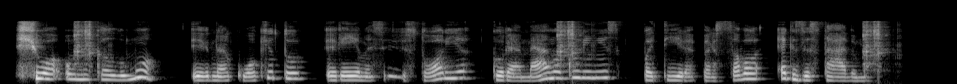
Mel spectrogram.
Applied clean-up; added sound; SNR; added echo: none; Tools; 9 dB; none.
